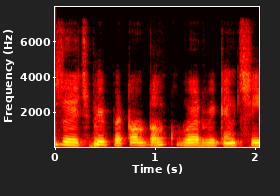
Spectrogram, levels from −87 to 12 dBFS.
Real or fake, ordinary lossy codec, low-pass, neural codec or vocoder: fake; none; 7.2 kHz; codec, 24 kHz, 1 kbps, SNAC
